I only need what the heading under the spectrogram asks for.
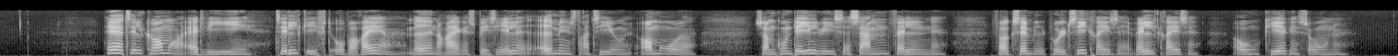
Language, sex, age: Danish, male, 48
